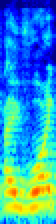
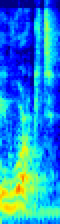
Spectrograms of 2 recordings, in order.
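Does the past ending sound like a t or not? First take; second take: not t; t. First: The ending is not a plain t sound. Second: The ending is a plain t sound. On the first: The speaker calls it wrong. "we don't say I worked" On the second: The speaker calls it right. "We say I worked"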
